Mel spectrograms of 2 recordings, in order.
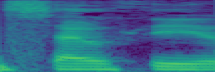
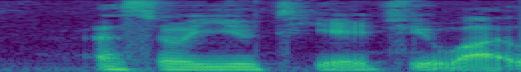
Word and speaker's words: Southey: But Alex is spelled the usual way, typical way, and Southey is just Southey, like the direction, and then EY.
